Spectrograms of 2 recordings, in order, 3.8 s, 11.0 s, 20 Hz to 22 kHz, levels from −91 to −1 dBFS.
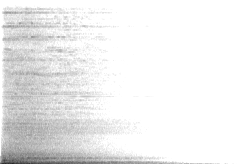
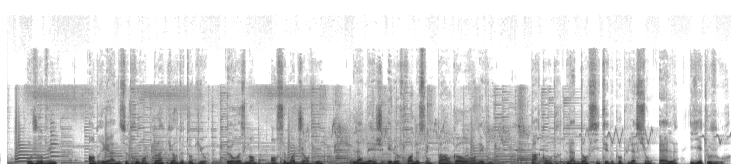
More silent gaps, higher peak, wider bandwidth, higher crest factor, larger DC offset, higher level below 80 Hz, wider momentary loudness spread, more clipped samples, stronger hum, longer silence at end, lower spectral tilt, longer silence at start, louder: neither; about the same, -10 dBFS vs -10 dBFS; first, over 20 kHz vs 15.5 kHz; first, 20 dB vs 14 dB; neither; about the same, -34 dBFS vs -34 dBFS; first, 25 LU vs 6 LU; neither; neither; first, 2 s vs 0.1 s; about the same, -8 dB/octave vs -7 dB/octave; about the same, 0 s vs 0.1 s; second, -30 LUFS vs -25 LUFS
